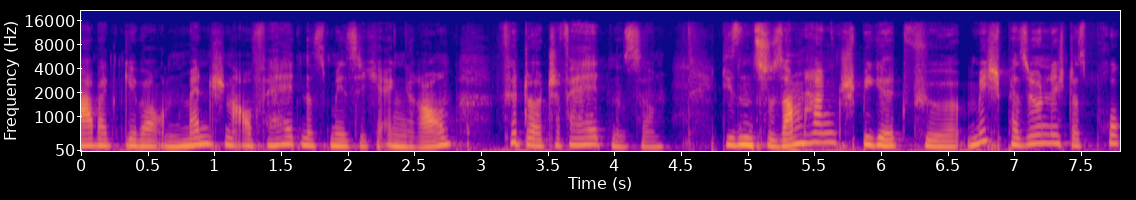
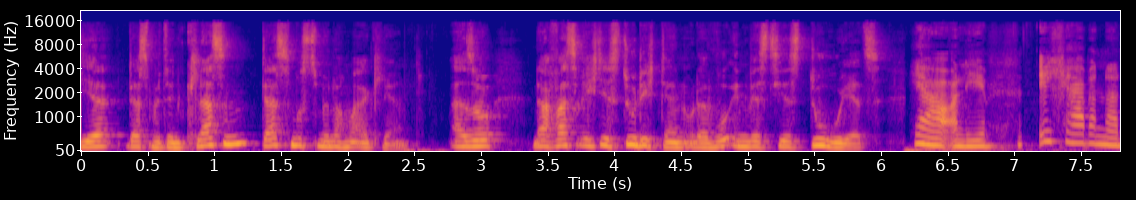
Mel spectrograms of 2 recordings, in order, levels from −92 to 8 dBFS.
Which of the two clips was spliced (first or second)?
second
